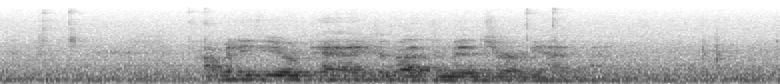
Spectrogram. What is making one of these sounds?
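A man speaks calmly in a large room.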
